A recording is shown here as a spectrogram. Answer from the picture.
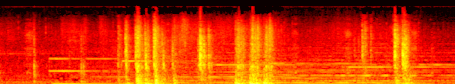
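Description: Heavy pounding on a door, loud thuds landing in irregular bursts of two or three blows with short pauses between, over a steady low hum. No one speaks.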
